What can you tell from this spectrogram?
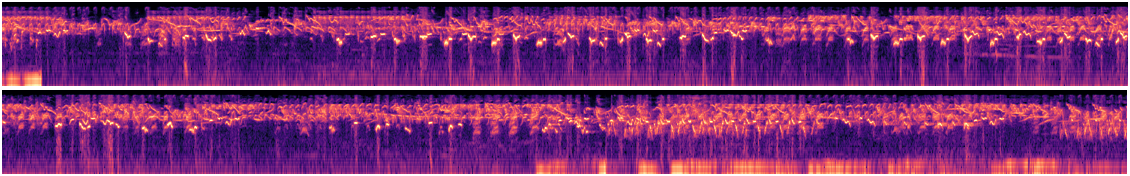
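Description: Dense chorus of bulbuls, trucukan (yellow-vented bulbul) and jogjog, chirping and trilling over one another without pause: a bird-lure call recording. A low pulsing throb joins underneath about two-thirds of the way through.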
